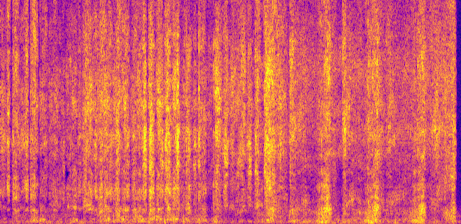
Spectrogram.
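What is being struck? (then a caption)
Cardboard box of colored pencils. A small, closed kraft cardboard box of colored pencils, likely full, is held in one hand while fingertips and nails scratch and scrape its surface. The result is a dry, bright, hissy scraping texture with quick rough strokes and almost no low end, fading out abruptly at the end.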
